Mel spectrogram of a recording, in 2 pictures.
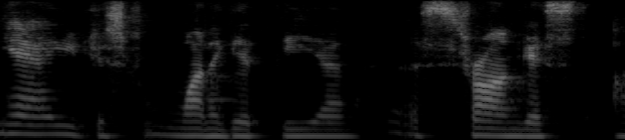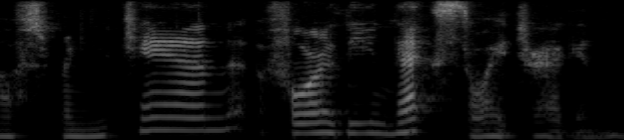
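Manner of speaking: muttered, hushed half-whisper under the breath. Muttering a jab in character so Vali overhears: half-whispering under breath. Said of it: "I whisper under my breath".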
